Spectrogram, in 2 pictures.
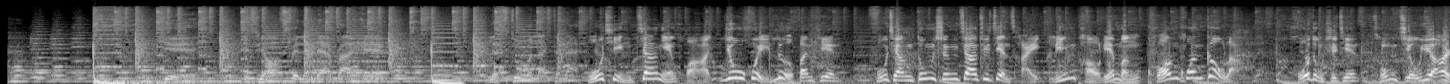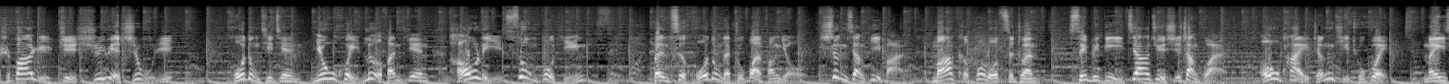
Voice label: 男 促销

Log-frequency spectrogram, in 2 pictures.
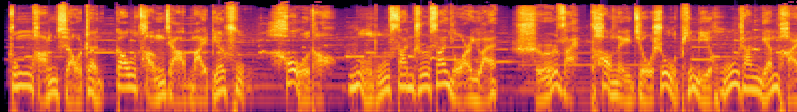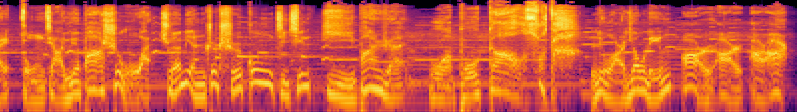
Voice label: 男 模仿

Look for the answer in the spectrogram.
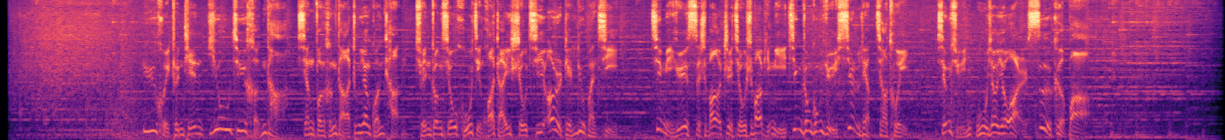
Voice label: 男 广告 房地产大气广告

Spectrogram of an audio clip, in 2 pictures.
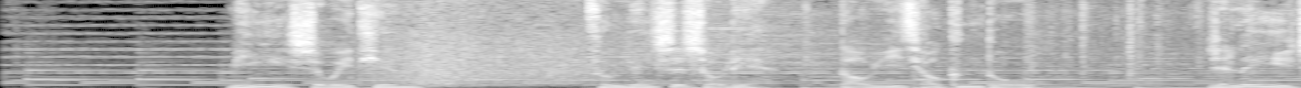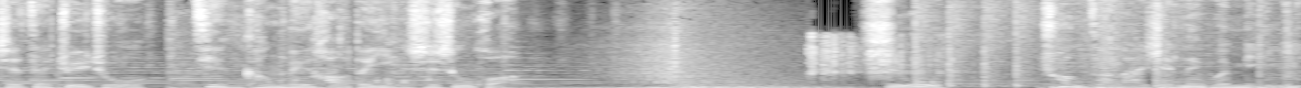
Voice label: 男 专题; 本味集第五版

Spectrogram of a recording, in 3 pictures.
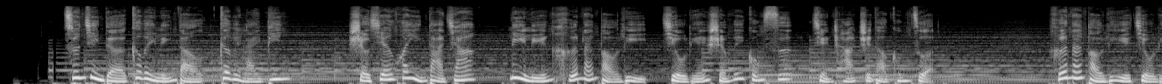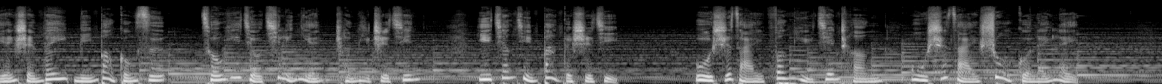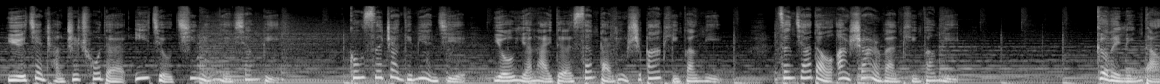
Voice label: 女 解说 展览馆解说词

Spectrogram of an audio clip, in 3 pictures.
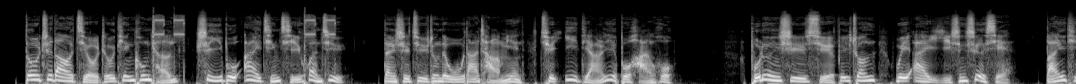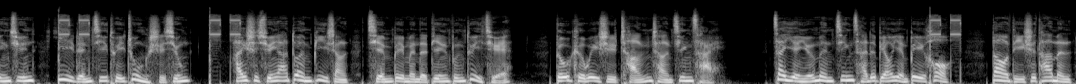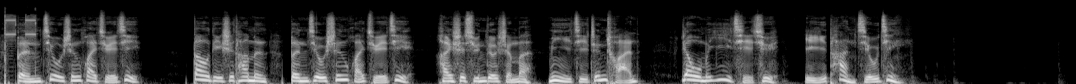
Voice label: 男42 新闻 娱乐节目播报

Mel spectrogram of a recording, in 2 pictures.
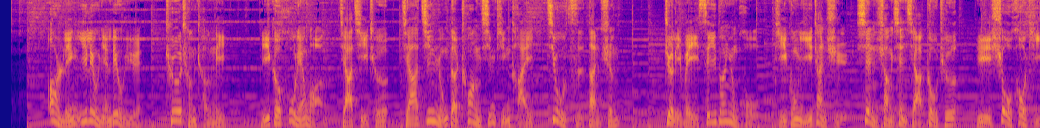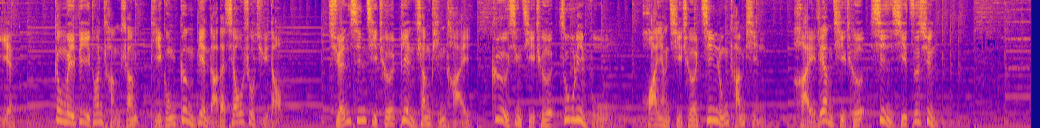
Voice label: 男 广告 零售; 车城零售

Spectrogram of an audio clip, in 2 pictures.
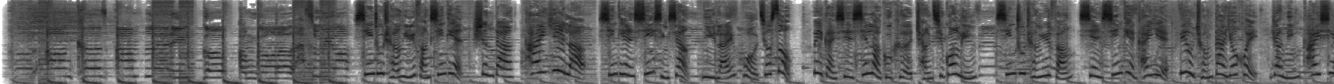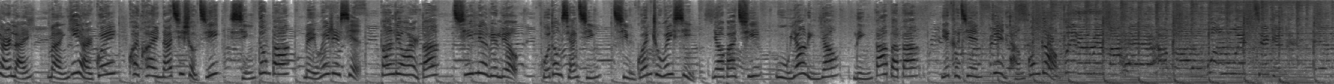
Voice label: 女7-广告-开业广告（青春）; 新珠城

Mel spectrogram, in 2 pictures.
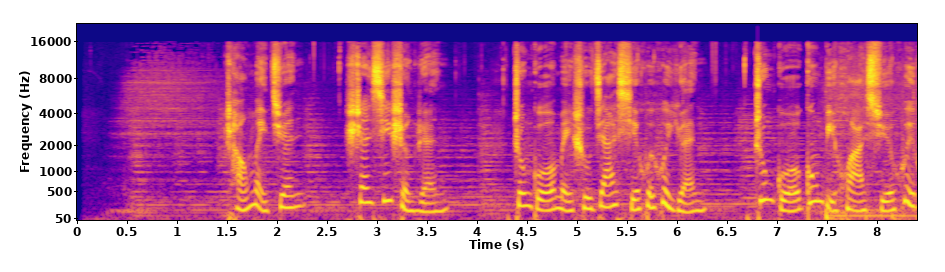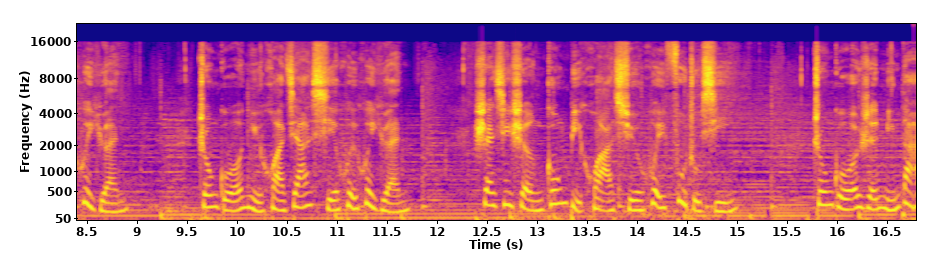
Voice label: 女-颁奖-活动颁奖词

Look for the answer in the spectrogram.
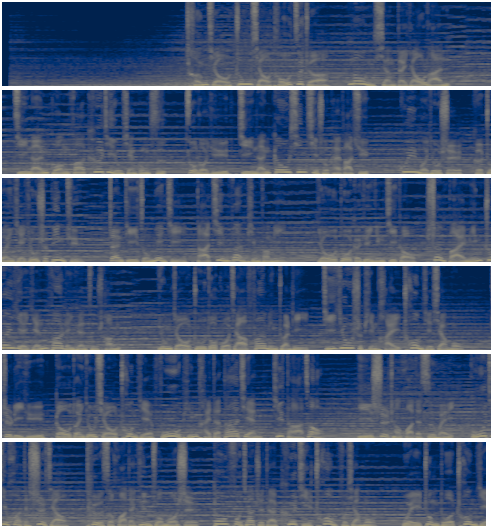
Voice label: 男95-专题-企业专题大气温情

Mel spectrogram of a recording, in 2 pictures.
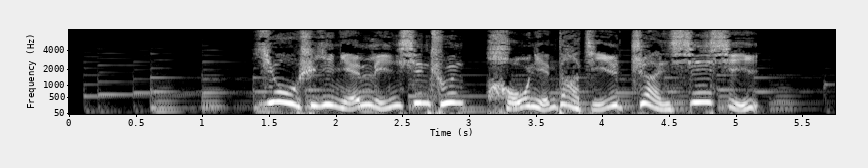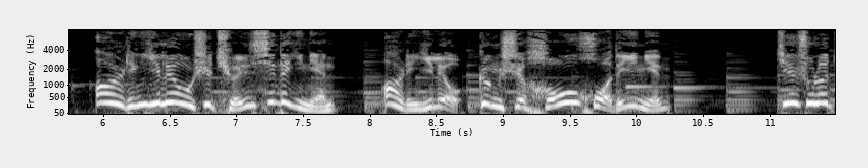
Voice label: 男; 飞碟说

